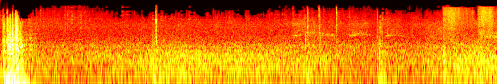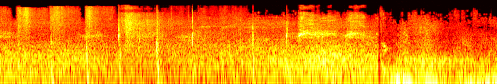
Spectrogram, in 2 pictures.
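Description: Footsteps thud on the ground.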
